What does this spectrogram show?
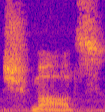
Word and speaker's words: Schmalz: for being here David schals I hope I am pronouncing your name correctly from Monterey County week hi hi hello um it's pronounced schmalz uh you know it's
